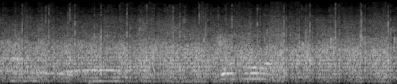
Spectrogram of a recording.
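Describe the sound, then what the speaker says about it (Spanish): A church congregation applauds during a sermon, dense continuous clapping filling the room, with voices mixed in underneath. "Den un aplauso a tu Dios."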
